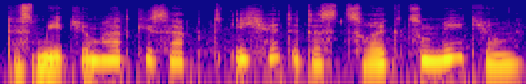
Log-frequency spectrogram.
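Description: A woman's voice: mid-range voice, expressive, unhurried, mellow, slight background noise. An actress playing a rural Bavarian woman in an intimate radio play monologue, musing plaintively and colloquially about life. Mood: bitter, weary. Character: rural Upper Palatinate woman, humorous, brooding, recalling her life. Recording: music behind the voice.

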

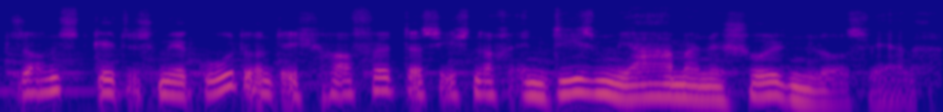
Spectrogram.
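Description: An actor voicing a weary, wry post-war writer reading his letters and poems in a measured, carefully articulated way. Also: mid-range voice, very animated, creaky, soft background music. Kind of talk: literary reading of letters and verse for a radio feature.

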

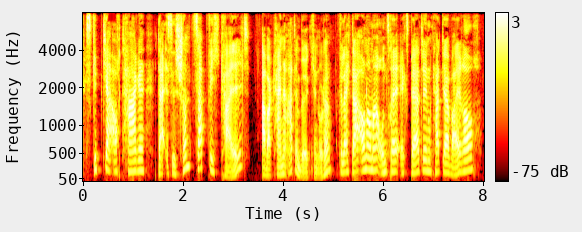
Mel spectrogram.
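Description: A man's voice: sits high, moderate pace, few pauses. A man co-hosting a children's science podcast in colloquial, playful chat. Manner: colloquial, animated, jokey.

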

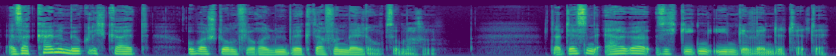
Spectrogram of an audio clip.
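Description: A man's voice: mid-range voice, expressive, moderate pace, creaky, mellow, slightly rough, dry recording, studio quality. A man narrating a scripted literary prose text.

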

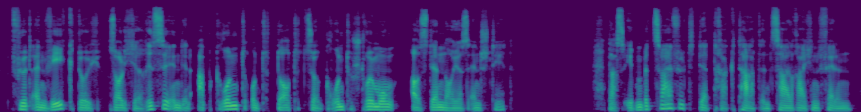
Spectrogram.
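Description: A reader giving a measured, solemn rendition of literary prose as scripted narration. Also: medium pitch, no echo, studio quality.

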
